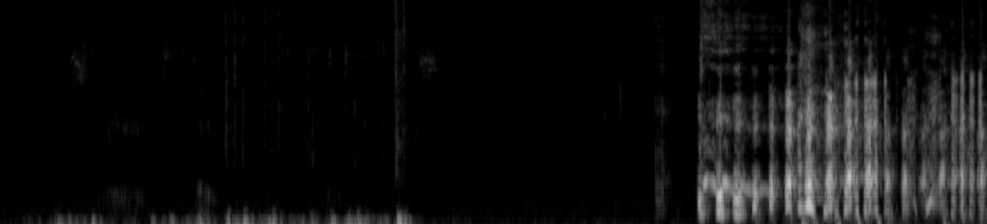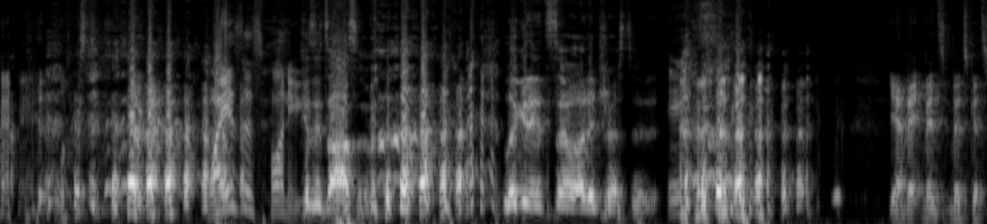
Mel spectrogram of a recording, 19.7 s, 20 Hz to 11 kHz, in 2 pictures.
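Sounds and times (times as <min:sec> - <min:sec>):
typing on a computer keyboard: 0:00.5 - 0:04.2
people laughing: 0:07.0 - 0:15.4, 0:16.6 - 0:18.3
speech: 0:07.1 - 0:18.1, 0:18.8 - 0:19.7.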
